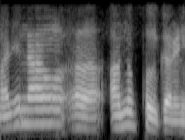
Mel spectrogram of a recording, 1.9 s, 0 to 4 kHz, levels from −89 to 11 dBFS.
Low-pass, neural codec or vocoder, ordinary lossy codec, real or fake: 3.6 kHz; codec, 16 kHz in and 24 kHz out, 1.1 kbps, FireRedTTS-2 codec; none; fake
